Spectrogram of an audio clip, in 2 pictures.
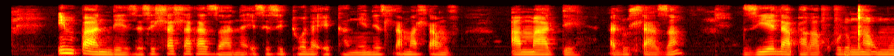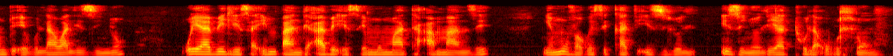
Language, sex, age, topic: North Ndebele, male, 25-35, health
